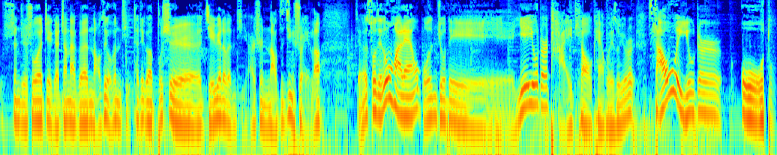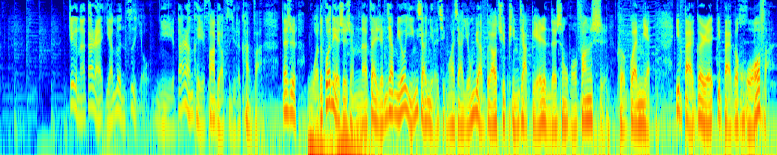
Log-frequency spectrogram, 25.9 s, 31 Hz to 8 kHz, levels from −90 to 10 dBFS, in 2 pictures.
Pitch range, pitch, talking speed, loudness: 85-115 Hz, 100 Hz, 290 characters per minute, -18 LUFS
